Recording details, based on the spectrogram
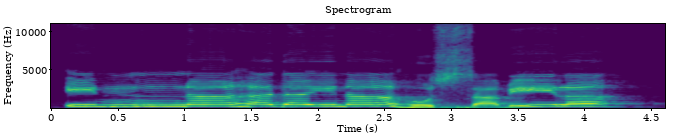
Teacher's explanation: dikarenakan bertemu as-sabila dan as-sabila maujud alif wal lam iltaqa baina sakinain, maka akhirnya tidak dibaca dengan mad.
